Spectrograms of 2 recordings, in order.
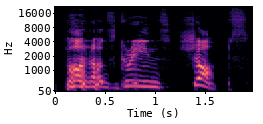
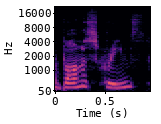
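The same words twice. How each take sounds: First: "Barnard's Green's" slow, each word separated; careful correction. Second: "Screams" said with an m at the end; slip of the tongue. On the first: Storyteller correcting a name slip, slow careful "Green's". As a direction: spell out "Green's" slowly with a clear n. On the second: Storyteller fumbling the shop parade's name, slip into "Screams". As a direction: run "Barnard's Screams" together with a final m. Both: Real, not acted.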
